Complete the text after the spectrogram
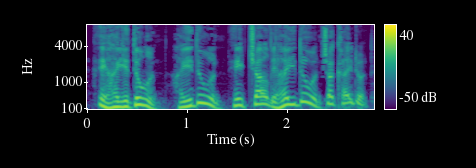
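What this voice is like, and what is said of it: Imitated New Jersey accent. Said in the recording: “they were from New York and New Jersey ... it's not my dialect ... It's one of my favorite accents, though, the Jersey.”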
